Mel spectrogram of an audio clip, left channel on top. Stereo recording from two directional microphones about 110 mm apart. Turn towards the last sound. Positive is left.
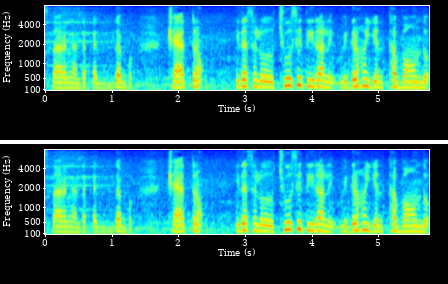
turn(degrees=0)  # may be behind; listen again after turning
